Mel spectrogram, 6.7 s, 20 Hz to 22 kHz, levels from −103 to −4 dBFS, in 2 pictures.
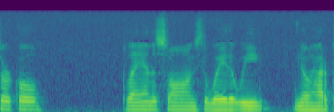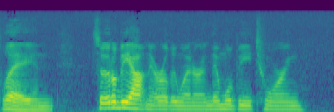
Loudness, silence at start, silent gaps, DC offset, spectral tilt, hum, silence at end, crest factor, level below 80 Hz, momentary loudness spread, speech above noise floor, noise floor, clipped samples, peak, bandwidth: -21 LUFS; 0 s; none; under 0.1%; -6 dB/octave; none; 0.3 s; 20 dB; -58 dBFS; 13 LU; 31 dB; -52 dBFS; under 0.1%; -2 dBFS; 14 kHz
